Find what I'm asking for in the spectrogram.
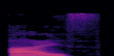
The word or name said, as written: eyes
